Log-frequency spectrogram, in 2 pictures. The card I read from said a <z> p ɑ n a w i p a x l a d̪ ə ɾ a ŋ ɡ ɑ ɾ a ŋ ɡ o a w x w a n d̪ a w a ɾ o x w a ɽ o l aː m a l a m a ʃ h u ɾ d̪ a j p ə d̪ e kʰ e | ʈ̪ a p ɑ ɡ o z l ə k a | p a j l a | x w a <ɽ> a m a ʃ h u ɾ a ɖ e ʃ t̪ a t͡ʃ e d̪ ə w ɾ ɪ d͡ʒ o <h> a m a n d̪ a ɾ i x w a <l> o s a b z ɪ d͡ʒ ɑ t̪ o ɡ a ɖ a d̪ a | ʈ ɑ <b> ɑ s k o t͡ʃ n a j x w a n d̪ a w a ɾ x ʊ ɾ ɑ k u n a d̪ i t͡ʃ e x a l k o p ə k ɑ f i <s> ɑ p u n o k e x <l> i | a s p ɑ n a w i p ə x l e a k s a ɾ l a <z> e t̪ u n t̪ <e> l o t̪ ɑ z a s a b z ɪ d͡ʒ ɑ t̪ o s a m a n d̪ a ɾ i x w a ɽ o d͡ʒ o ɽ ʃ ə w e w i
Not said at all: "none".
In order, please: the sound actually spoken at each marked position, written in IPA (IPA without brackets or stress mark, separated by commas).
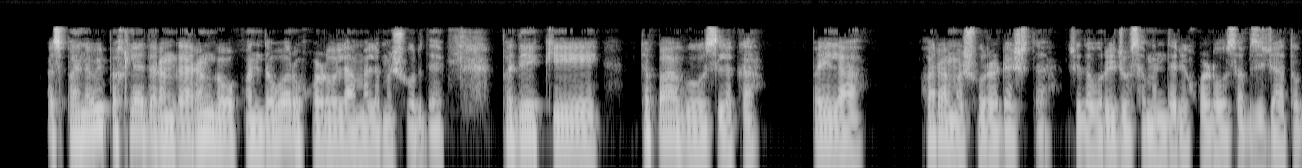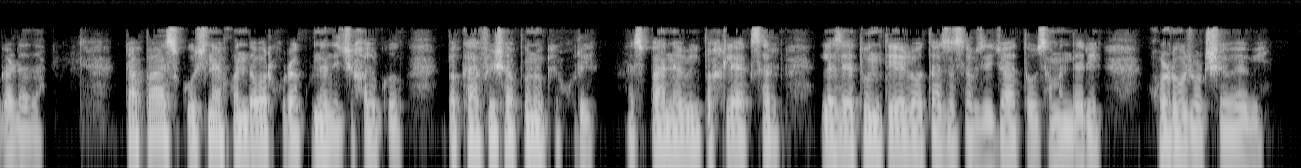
s, ɾ, s, ɽ, p, ʃ, ɾ, z, e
